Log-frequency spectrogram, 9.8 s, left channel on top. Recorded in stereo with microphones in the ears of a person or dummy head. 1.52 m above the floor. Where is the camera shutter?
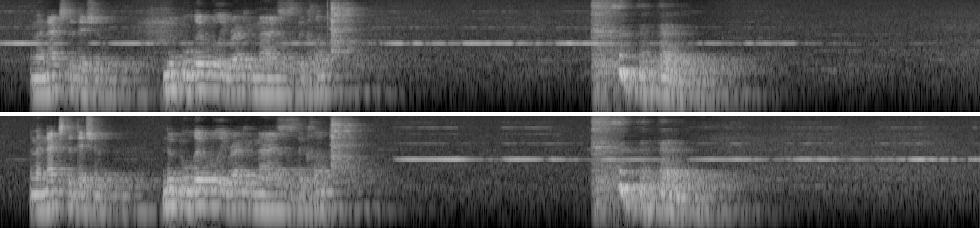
15° left (ahead or behind), 2.0 m.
